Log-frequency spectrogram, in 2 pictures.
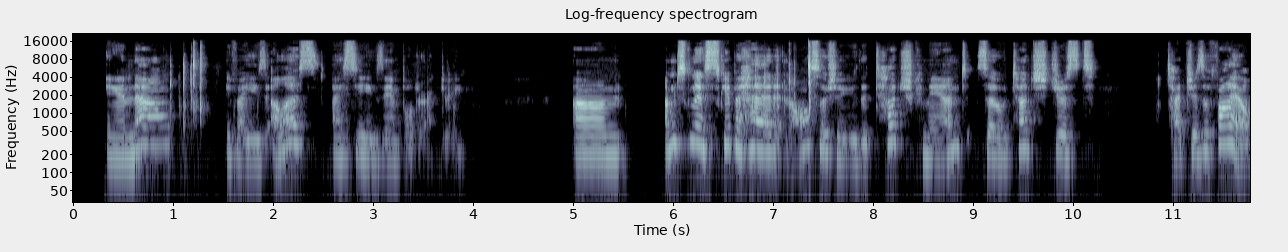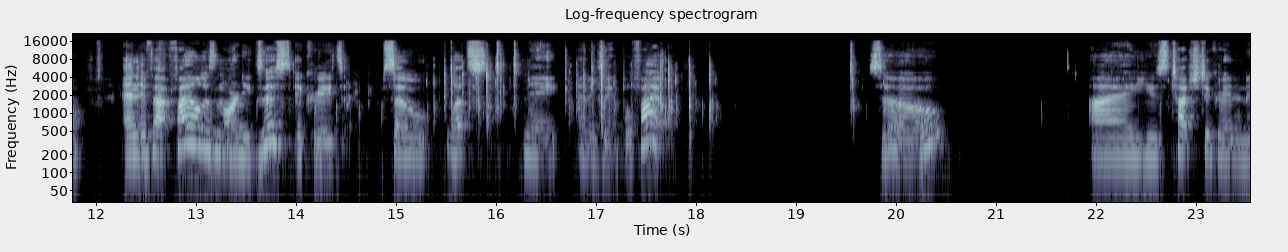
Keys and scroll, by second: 0.6-1.5 typing, 6.3-8.7 typing, 14.9-18.5 typing, 19.4 Return.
